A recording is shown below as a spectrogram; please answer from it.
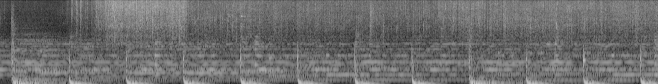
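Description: Background music with a steady beat of about two a second. About a second in, there is a short burst of sizzling as torn lettuce goes into hot oil and fried garlic in a wok, fading to a fainter sizzle.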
